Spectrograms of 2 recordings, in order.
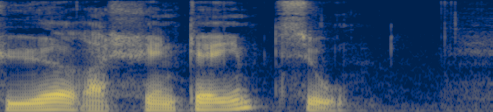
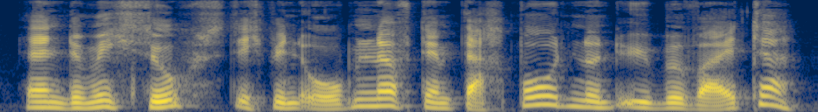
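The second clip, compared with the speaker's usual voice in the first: high, loud, quick announcement; self-important; 7 semitones higher, 5 dB louder than usual. A narrator's reading. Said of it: "teilte Spooky wichtig mit". (wichtigtuerisch, hoch und schnell)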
